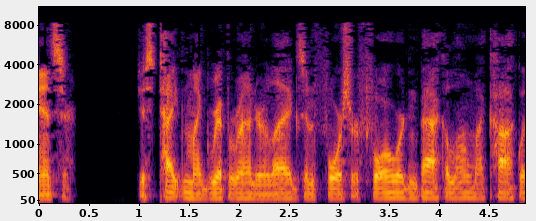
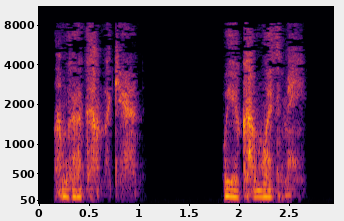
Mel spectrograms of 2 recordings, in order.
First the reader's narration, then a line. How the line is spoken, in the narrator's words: she whispers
